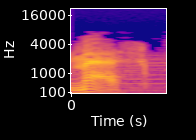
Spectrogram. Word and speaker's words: Masque: The word mask, you should know, is spelled M-A-S-Q-U-E and means masquerade. And to begin this particular masquerade,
